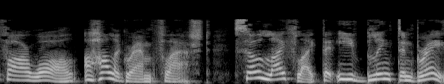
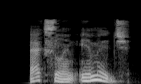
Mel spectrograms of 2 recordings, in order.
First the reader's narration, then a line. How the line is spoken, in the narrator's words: murmured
